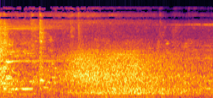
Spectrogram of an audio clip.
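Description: Roller coaster train rolling along the station track: a rushing rumble of wheels on steel that swells about a second in and eases off toward the end, with riders' voices underneath.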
